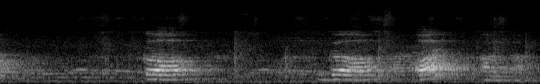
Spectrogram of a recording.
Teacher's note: उच्चारण में कम वायु का प्रयोग हो उसे हम क्या कहते हैं, अल्पप्राण कहते हैं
